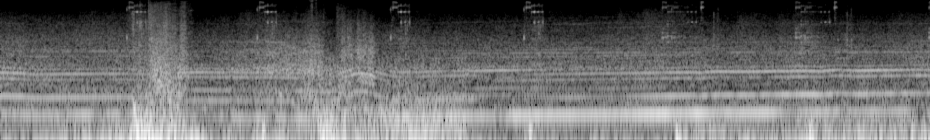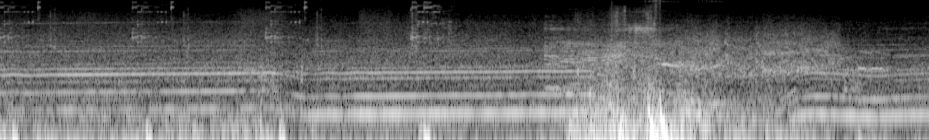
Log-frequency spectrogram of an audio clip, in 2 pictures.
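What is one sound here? Car tyres screech and skid on a wet road.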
